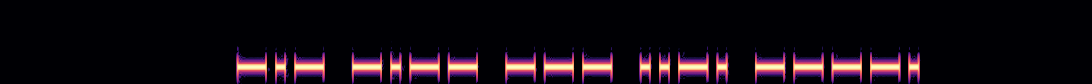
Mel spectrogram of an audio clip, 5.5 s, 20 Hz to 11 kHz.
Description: Morse code, heard as a keyed tone, about 25 wpm, 700 Hz. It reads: KYOF9
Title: Code Groups - 5 Letter:Numbers - 25wpm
